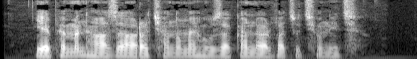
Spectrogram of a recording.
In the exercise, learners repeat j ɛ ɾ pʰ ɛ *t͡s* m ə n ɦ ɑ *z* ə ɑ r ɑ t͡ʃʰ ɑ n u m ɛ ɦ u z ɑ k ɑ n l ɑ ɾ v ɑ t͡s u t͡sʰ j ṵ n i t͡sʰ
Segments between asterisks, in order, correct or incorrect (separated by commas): incorrect, correct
